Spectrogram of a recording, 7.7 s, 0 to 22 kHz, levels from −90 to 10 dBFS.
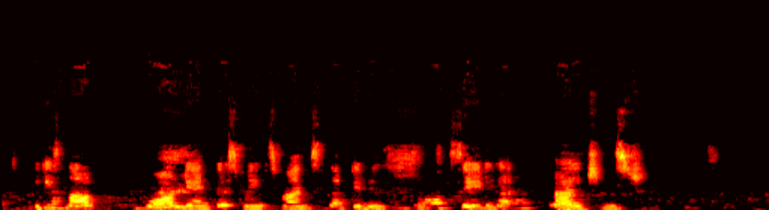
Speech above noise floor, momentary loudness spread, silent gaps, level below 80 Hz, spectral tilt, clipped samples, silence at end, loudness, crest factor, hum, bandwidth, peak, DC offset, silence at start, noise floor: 53 dB; 16 LU; none; -58 dBFS; -2 dB/octave; under 0.1%; 1.3 s; -19 LUFS; 20 dB; none; 7.6 kHz; -2 dBFS; under 0.1%; 0.35 s; -73 dBFS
